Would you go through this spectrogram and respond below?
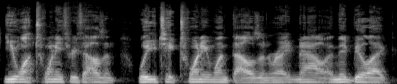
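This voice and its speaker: A man from Atlanta, slightly hoarse, telling his story as an energetic, fast-talking podcast guest. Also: lowish voice. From Atlanta, USA. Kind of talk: casual storytelling interview.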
